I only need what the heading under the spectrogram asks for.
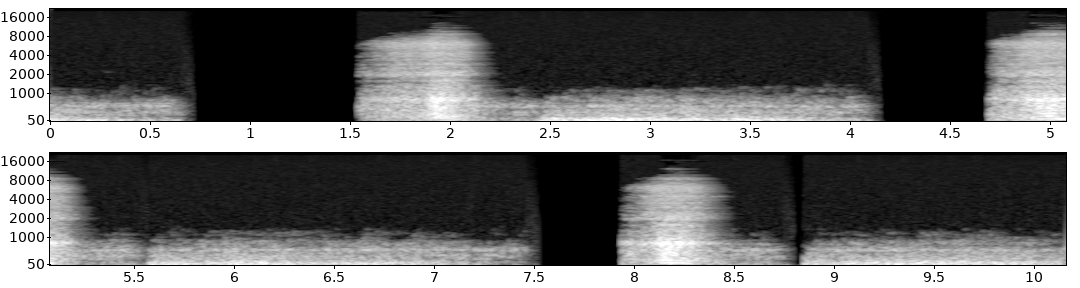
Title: Snoring (no ads)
